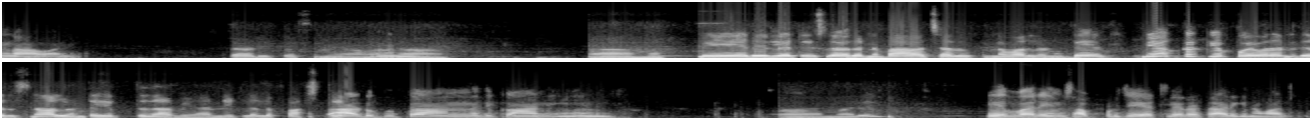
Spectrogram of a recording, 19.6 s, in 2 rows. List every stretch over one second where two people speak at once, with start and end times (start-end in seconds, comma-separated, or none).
none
